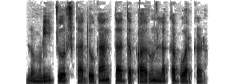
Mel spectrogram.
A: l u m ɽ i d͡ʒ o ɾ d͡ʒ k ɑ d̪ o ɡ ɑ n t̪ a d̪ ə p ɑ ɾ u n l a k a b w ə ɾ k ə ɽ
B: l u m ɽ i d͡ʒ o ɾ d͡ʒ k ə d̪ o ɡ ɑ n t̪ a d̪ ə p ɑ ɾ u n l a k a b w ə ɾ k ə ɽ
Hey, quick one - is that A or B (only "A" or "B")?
A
